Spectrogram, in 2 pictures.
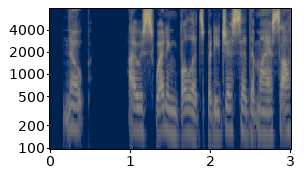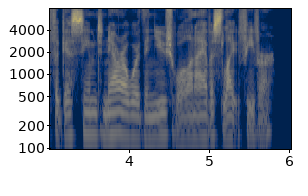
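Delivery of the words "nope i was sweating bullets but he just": plain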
